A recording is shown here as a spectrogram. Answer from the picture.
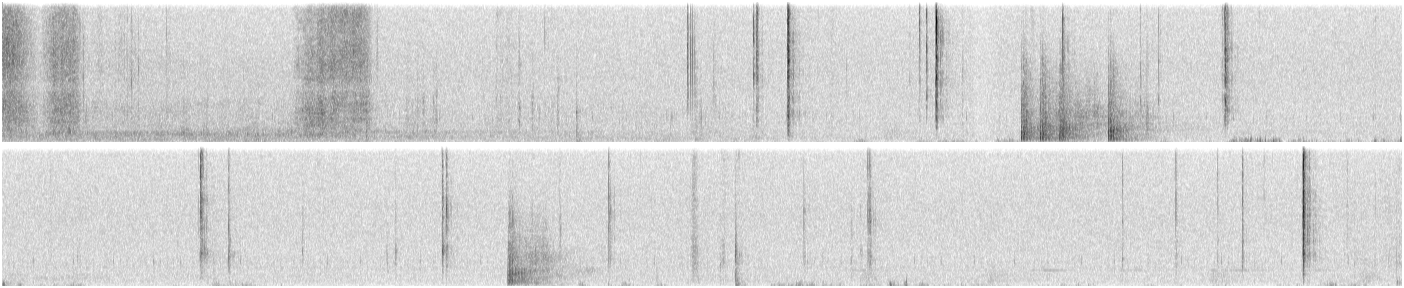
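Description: Handling noise while a revolver is reloaded with new ammunition: scattered small metallic clicks and clinks of cartridges and gun parts, with a few louder scrapes and rubs of boxes and hands on the table.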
